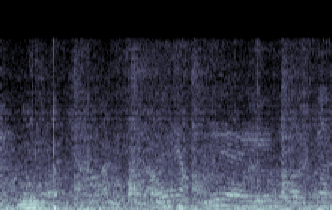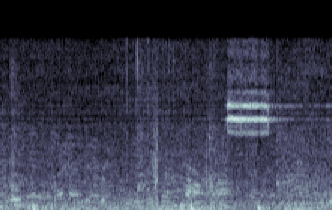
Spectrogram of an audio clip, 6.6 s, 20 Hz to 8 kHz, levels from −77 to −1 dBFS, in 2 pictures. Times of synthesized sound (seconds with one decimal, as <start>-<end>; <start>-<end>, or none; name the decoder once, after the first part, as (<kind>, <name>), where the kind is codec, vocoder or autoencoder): 0.0-6.6 (vocoder, Vocos)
